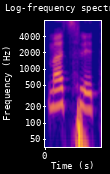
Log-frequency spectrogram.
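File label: "mac" locative, Archi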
